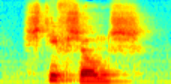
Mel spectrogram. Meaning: plural of stiefzoon
- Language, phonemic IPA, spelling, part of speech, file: Dutch, /ˈstifsons/, stiefzoons, noun, Nl-stiefzoons.ogg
